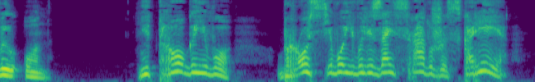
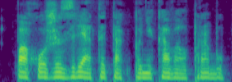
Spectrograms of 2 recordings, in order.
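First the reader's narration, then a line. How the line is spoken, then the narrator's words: Smiling mutter. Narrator (Russian): пробормотал я, улыбаясь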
